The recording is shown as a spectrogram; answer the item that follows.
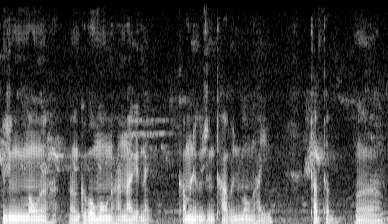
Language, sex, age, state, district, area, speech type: Bodo, male, 30-45, Assam, Kokrajhar, rural, spontaneous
